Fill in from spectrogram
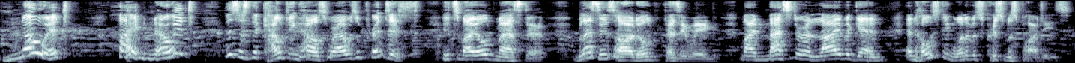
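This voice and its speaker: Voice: mid-range voice, very animated, unhurried, highs cut off, soft background music. An actor playing a frightened, regretful old man in a radio drama, stammering and exclaiming with emotion. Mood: joyful, nostalgic. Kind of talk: family radio drama acting.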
